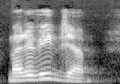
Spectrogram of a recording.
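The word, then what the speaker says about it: Meraviglia: Eh, MECs nya skepp, MEC Merividja, tror jag man uttalar ja, det.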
